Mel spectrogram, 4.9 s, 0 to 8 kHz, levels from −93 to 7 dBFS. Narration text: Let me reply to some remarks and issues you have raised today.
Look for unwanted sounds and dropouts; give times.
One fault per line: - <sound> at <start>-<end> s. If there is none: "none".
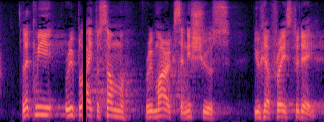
- dropout at 1.2-1.3 s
